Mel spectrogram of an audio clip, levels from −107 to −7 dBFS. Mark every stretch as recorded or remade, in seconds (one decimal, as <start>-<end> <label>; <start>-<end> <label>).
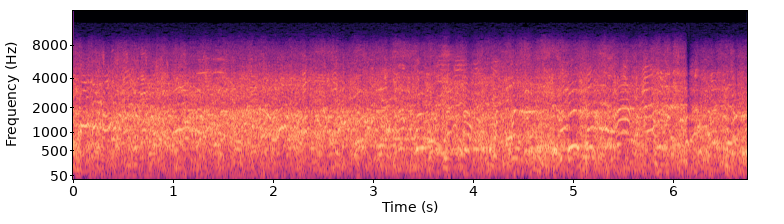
0.0-6.7 recorded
